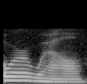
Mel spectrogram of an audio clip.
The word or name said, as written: Orwell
